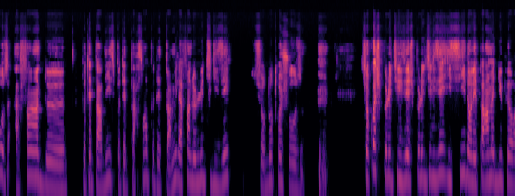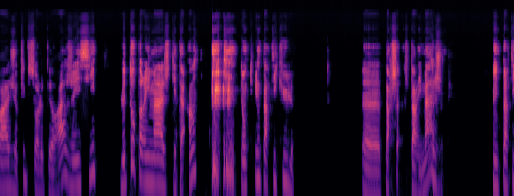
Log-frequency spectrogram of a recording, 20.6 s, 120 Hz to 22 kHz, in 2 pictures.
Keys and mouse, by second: 1.4 click, 8.6 click, 10.4 click.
